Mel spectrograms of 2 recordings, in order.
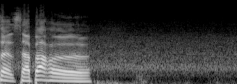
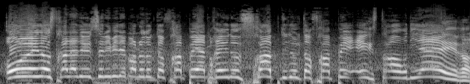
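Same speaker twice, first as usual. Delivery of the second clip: much higher announcer voice; play-by-play call; 8 semitones higher than usual. Acted. Commentator calling the knockout to viewers: excited announcer.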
